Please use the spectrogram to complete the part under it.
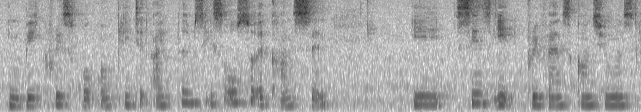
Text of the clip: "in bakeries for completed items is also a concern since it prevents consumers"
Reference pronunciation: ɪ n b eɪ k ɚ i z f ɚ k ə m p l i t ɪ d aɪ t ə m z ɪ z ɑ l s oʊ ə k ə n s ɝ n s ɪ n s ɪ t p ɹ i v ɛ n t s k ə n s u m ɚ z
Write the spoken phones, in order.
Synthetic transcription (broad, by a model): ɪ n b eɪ k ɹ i s f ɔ k ə m p l i t ɪ d aɪ t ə m s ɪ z ɑ l s oʊ ə k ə n s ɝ n s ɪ n s ɪ t p ɹ i v ɛ n t s k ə n s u m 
